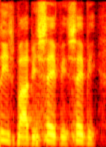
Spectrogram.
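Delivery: mock, begging, pleading voice. Retelling a politician running to a congressman like a supplicant: imitating Lightfoot begging. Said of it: "like a supplicant, holding his knees like".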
